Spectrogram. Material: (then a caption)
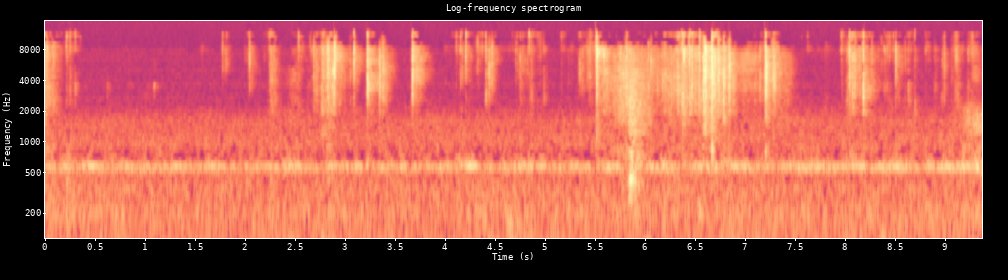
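Soap. A small metal blade carves the scored surface of a solid, palm-sized pink soap bar into crisp chips. Bright, dry crunching and scraping bursts come in uneven clusters over a quiet background with a faint steady hum, with the densest stretch of crackling near the middle of the clip.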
